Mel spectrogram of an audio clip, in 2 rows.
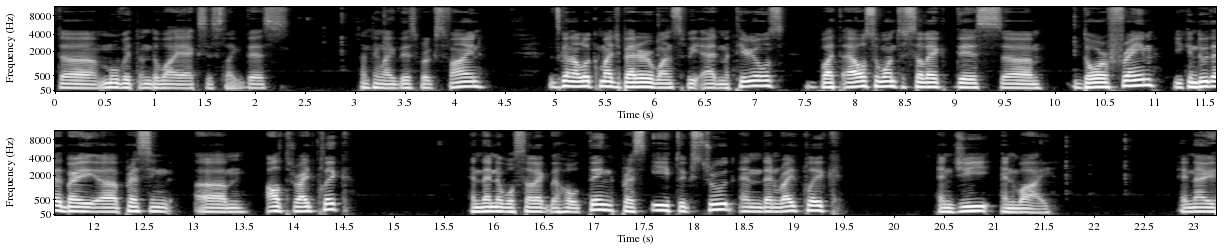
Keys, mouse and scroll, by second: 0.2 z, 0.5 g, 2.7 z, 2.9 middle click, 3.2 Tab, 4.3 middle click, 4.5 middle click, 4.6 middle click, 4.8 middle click, 5.0 middle click, 5.2 Tab, 8.0-10.0 right drag, 10.2-12.6 middle drag, 14.3-17.2 right drag, 17.4 e, 18.3 KP_3, 19.5 z, 19.9-21.6 middle drag, 20.3 g, 21.6 z, 22.0 Tab.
